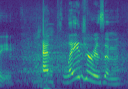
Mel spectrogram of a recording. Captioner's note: audience laughs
